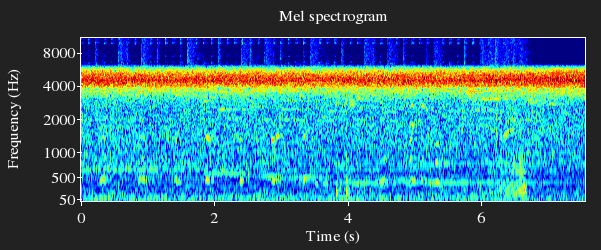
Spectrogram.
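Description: Steady, high-pitched chorus of insects, with scattered faint short chirps over it.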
